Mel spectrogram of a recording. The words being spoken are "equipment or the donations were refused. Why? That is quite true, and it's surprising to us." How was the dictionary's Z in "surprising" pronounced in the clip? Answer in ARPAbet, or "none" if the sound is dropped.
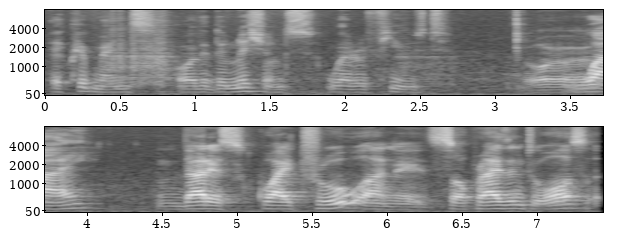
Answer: Z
